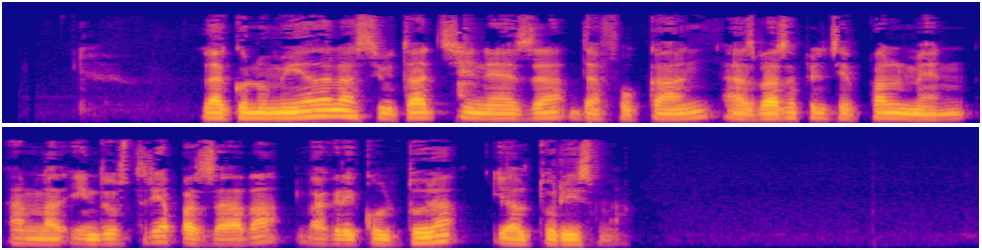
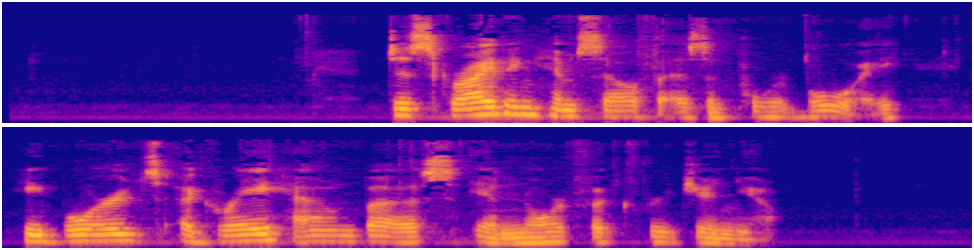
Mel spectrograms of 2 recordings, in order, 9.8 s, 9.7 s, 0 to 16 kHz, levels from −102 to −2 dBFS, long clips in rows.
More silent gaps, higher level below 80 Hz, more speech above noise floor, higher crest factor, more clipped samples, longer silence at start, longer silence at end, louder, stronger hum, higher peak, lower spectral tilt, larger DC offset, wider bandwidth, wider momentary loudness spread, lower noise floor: neither; first, -58 dBFS vs -66 dBFS; about the same, 55 dB vs 54 dB; about the same, 20 dB vs 22 dB; neither; second, 1 s vs 1.95 s; first, 1.85 s vs 1.05 s; about the same, -21 LUFS vs -22 LUFS; neither; about the same, -2 dBFS vs 0 dBFS; about the same, -5.5 dB/octave vs -4.5 dB/octave; neither; about the same, 11.5 kHz vs 11.5 kHz; second, 8 LU vs 14 LU; about the same, -76 dBFS vs -75 dBFS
